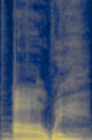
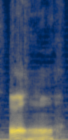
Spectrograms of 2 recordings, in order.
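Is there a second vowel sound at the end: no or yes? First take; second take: yes; no. First: It ends with an extra vowel sound. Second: It is one vowel, with no extra sound after it. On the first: "you pronounce the E" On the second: "like disappointment?"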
